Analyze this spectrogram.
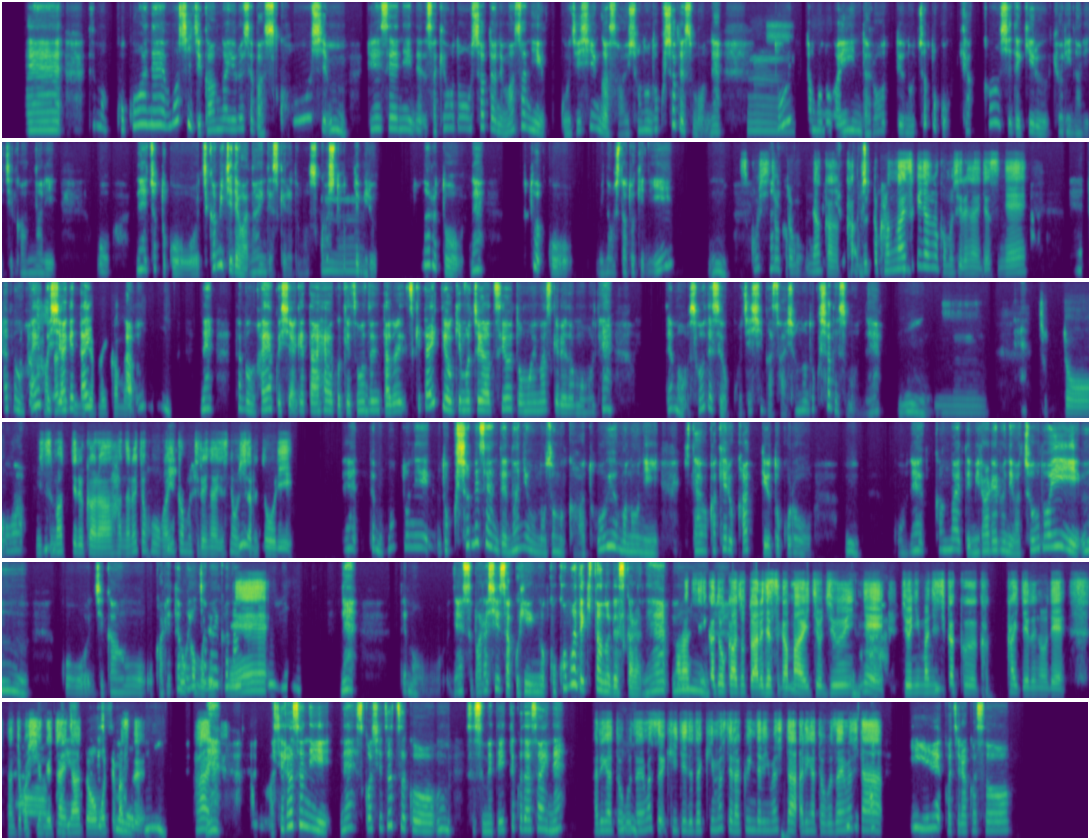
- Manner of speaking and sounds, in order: tapping; other noise; other background noise
- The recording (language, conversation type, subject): Japanese, advice, アイデアがまったく浮かばず手が止まっている
- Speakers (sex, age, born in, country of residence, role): female, 50-54, Japan, France, advisor; female, 50-54, Japan, Japan, user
